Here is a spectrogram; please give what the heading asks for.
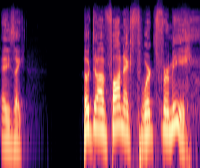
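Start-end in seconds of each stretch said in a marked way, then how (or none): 1.3-2.8 put-on child's lisp, higher pitch. Recalling the kid from Hooked on Phonics, imitating a kid's lisp. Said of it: "had a lisp".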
